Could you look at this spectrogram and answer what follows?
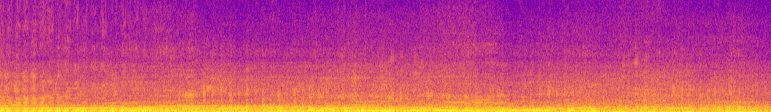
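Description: Triumph Tiger's three-cylinder engine pulling under throttle as the motorcycle accelerates through third gear. Its note climbs slowly and then breaks off about eight seconds in with the shift into fourth. Heavy wind rush on the microphone lies under it.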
